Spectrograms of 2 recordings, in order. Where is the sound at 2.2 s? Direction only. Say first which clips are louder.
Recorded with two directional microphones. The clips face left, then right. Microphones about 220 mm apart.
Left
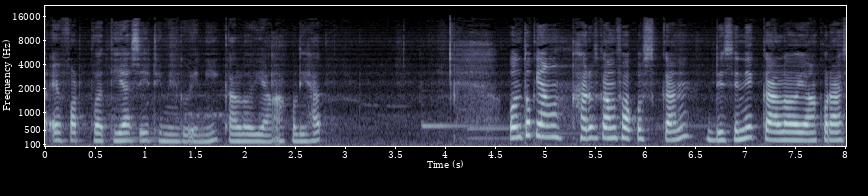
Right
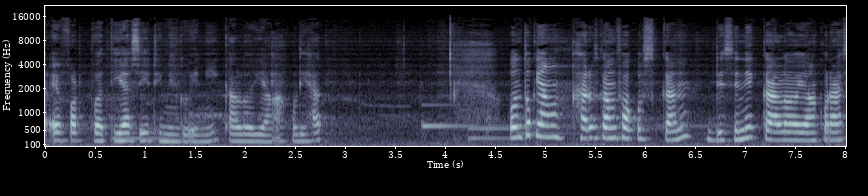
Left 5 dB; 40° left (ahead or behind).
